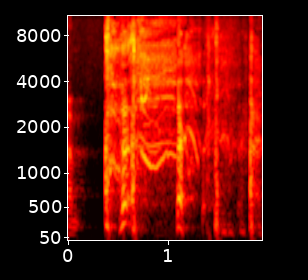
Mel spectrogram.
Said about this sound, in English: So that was a combination of the cold. And something else. and my cough. Yeah. It was more a direct result of the cough, I think.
